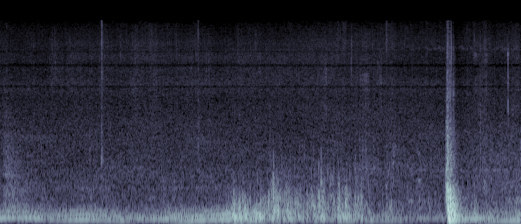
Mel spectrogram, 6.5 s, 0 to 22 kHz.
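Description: A 2012 Kia Sportage's passenger door being shut: some low scuffing and handling noise, then a single loud thump near the end as the door closes.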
